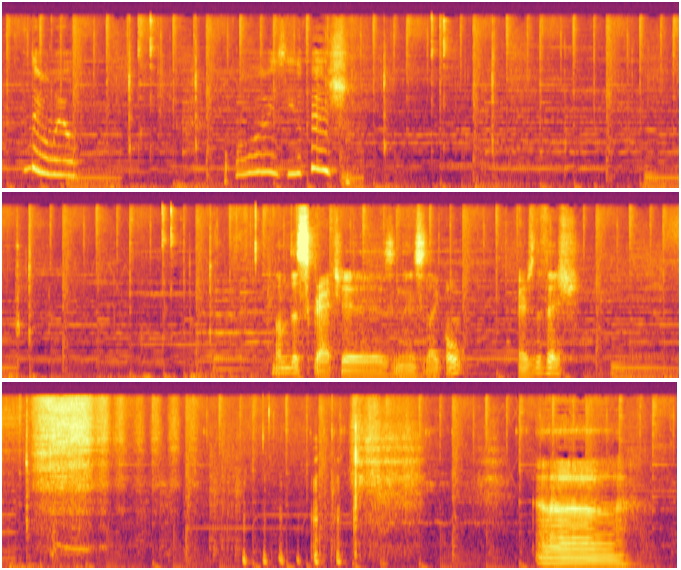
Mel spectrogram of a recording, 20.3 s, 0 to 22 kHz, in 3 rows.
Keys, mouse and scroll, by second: 1.2 space, 1.4 click, 1.7 space, 4.3 click, 4.7 space, 8.4 click, 8.6 space, 14.9 space.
